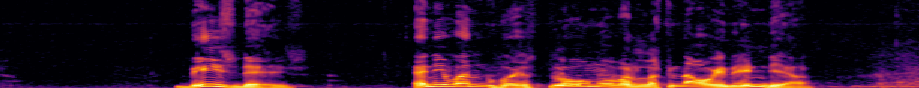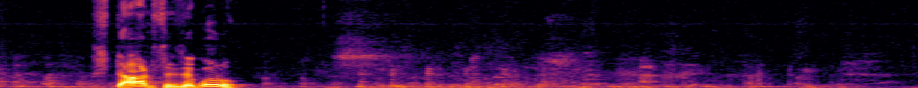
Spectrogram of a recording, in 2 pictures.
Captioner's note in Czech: smích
